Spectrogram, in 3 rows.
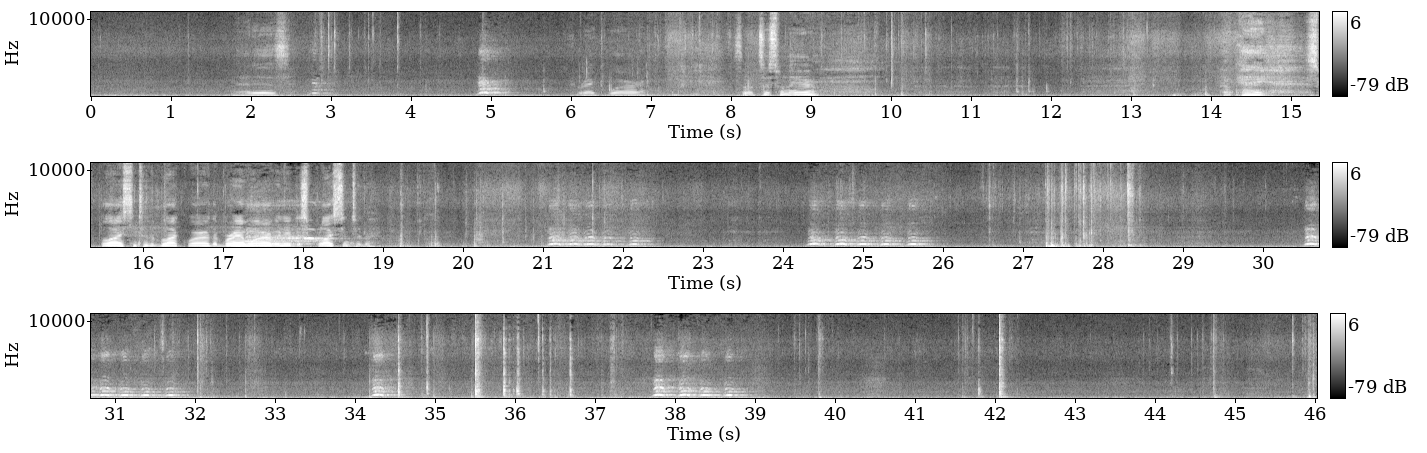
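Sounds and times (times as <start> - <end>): dog barking: 4.8 - 5.4, 17.2 - 18.4, 21.0 - 22.5, 24.3 - 26.0, 30.5 - 31.9, 34.2 - 34.6, 37.7 - 39.0.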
